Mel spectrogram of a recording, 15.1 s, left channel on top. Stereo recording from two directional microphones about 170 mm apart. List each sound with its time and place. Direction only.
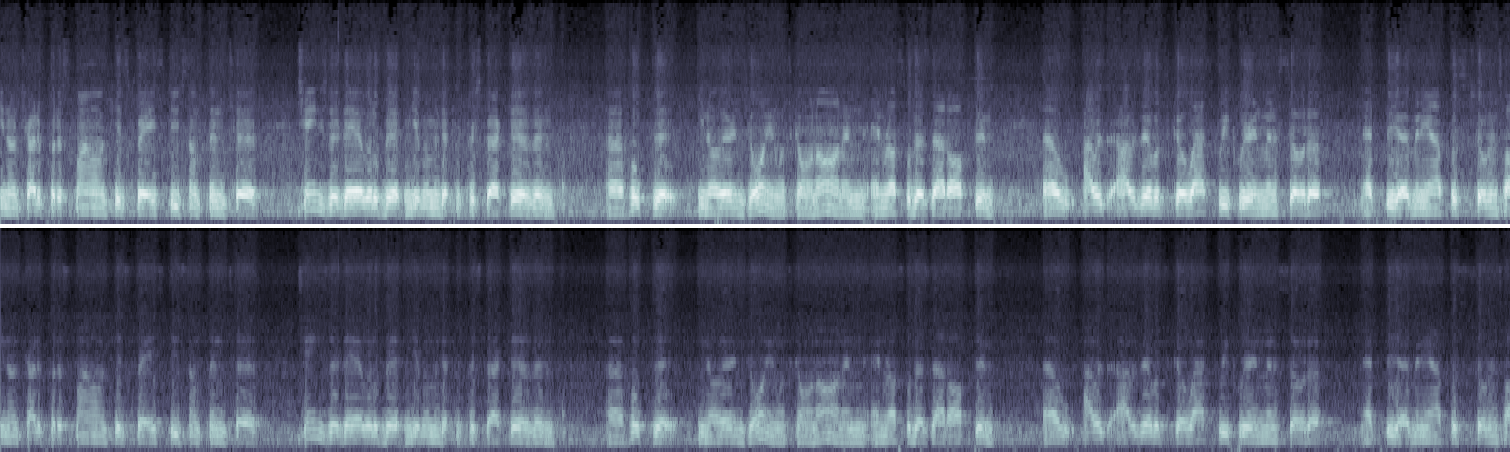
0.0 s a man's voice: 30° left (ahead or behind)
